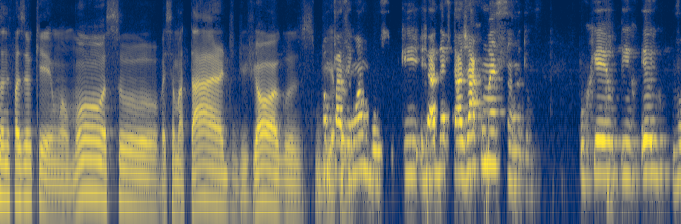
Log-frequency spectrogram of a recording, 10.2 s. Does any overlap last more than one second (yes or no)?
no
